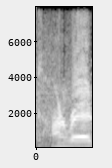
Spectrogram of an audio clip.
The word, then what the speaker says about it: Conrad: So, Conrad rhymes with Vlad.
